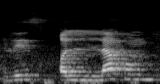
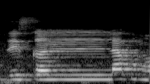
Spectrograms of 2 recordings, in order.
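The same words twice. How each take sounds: First: "रिज़्क़ल्लकुम" with no n, straight into a double l; tanween merged into lam. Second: "रिज़्क़ल्लकुम" said as rizqan-lakum, with a held n; unmerged tanween. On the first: Teacher showing the correct reading, doubled l in "रिज़्क़ल्लकुम". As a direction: skip the n, press the l in "रिज़्क़ल्लकुम". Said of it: "पढ़ना है हमने". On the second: Teacher showing the reading to avoid, n sounded inside "रिज़्क़ल्लकुम". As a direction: sound a long n before the l in "रिज़्क़ल्लकुम". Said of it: "हमने नहीं पढ़ना". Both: Shown as a demonstration.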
